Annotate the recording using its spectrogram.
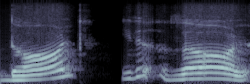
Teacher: நம்மளோட நாக்கு நுனி நாக்கு இருக்குல்லையா அது பல்லுல வெளியில லைட்டா டச் ஆகி வெளியில வரணும்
